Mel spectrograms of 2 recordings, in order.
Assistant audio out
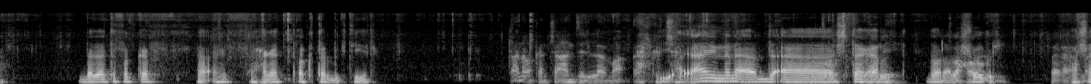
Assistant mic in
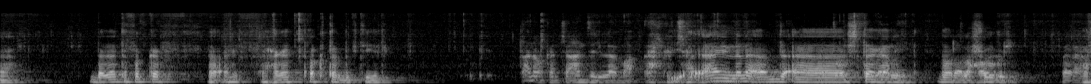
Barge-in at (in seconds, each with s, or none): none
